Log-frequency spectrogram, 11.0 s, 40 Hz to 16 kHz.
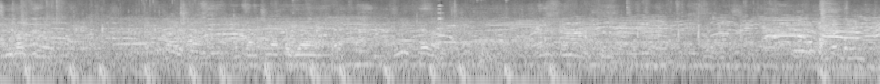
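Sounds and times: crowd talking and calling out: 0.0s - 11.0s.

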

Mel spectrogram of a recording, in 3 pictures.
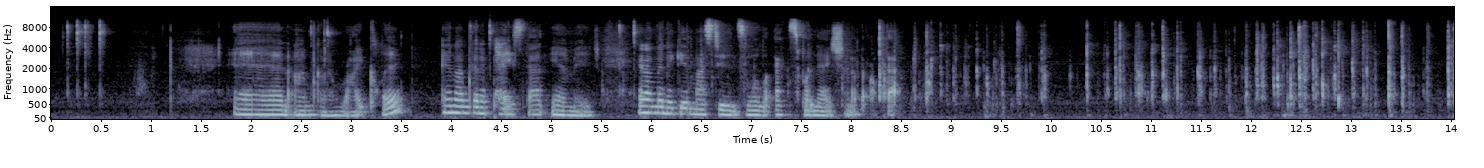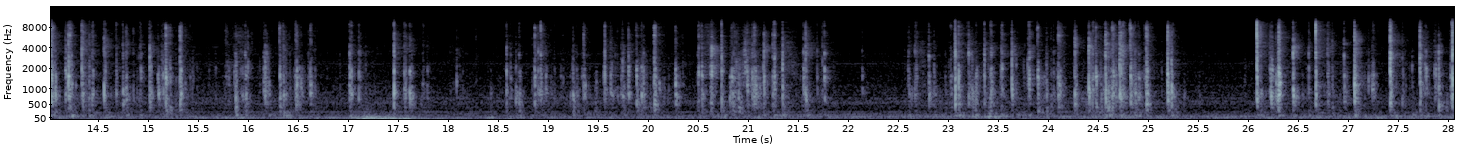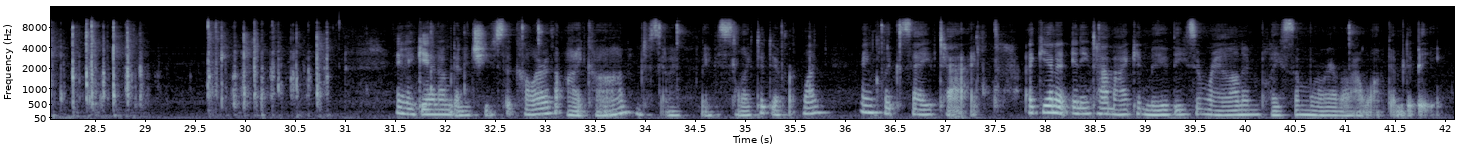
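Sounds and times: typing on computer keyboard: 0.1s - 0.6s, 8.2s - 17.8s, 18.6s - 21.8s, 22.6s - 25.4s, 26.1s - 30.9s.

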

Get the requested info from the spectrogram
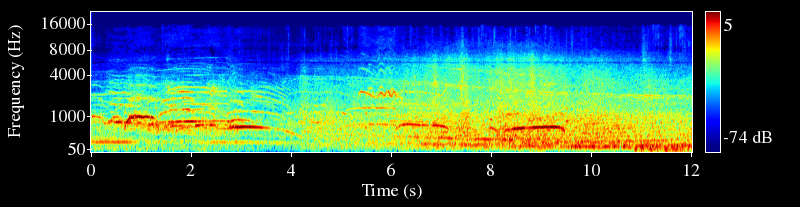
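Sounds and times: crowd voices and whoops: 0.0s - 9.7s
fighter jets flying overhead: 0.0s - 12.0s.

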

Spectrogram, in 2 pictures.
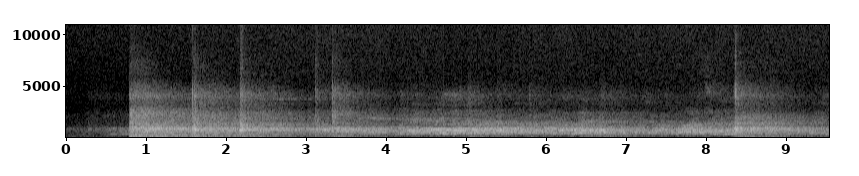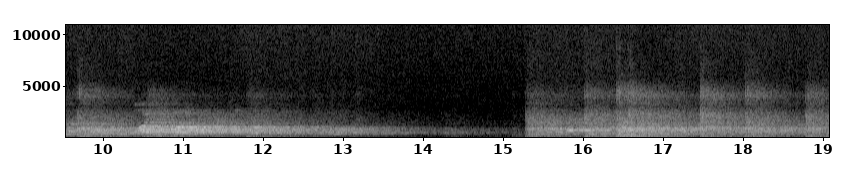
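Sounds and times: gym hall din: 0.0s - 19.0s
volleyball being struck: 0.8s - 3.7s, 15.3s - 19.0s.

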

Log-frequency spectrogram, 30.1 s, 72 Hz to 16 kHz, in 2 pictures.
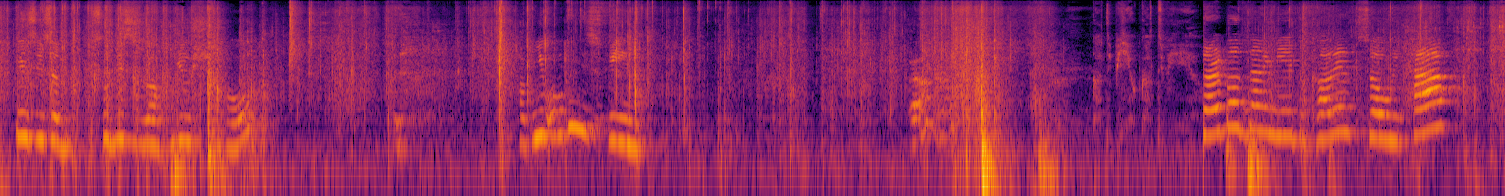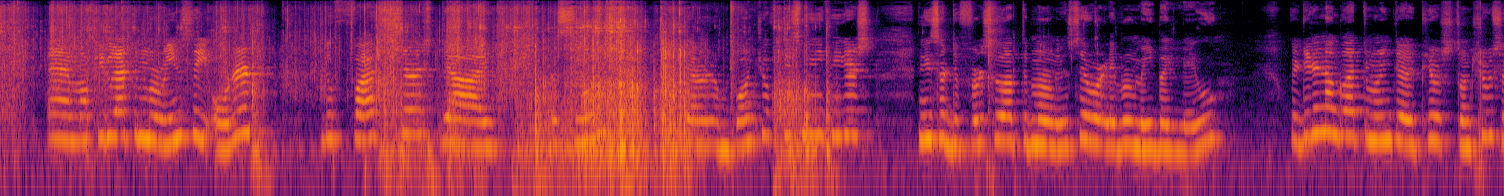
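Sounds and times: plastic figures clattering: 0.0s - 2.9s, 12.3s - 23.4s
plastic mailer bag crinkling: 0.0s - 10.6s, 12.3s - 22.9s.

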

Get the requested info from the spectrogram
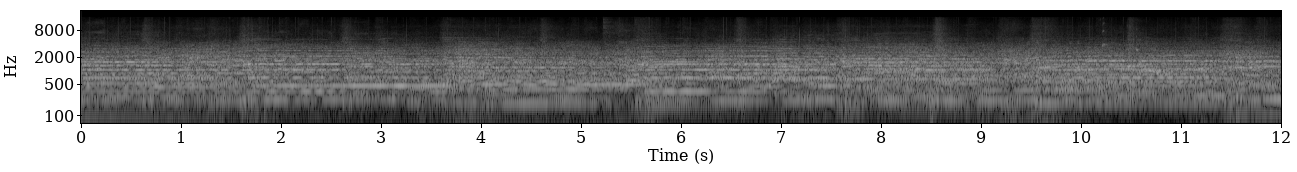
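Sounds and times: jazz big band playing: 0.0s - 12.0s.

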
